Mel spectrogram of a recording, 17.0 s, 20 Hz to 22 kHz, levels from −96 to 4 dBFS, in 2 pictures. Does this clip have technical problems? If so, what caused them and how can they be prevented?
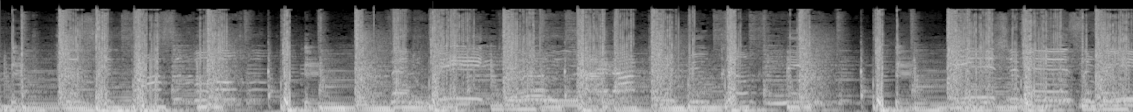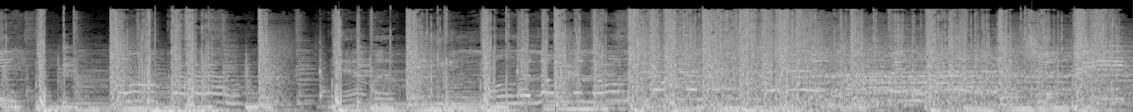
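Yes, integer overflow runs throughout: peaks driven about 9 dB too hot wrap to the opposite sign, cracking violently on a couple percent of samples. Saturate the sum or gain instead of letting it wrap.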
